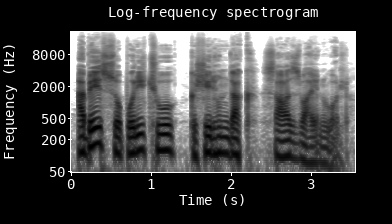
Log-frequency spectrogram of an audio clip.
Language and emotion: Kashmiri, neutral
